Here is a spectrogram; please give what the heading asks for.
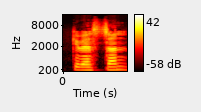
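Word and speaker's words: question: क्या आया है, ION, तो यस और ION के बीच में कौन आया है, टी आया है, तो इस टी का उच्चारण क्या होगा, च होगा।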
